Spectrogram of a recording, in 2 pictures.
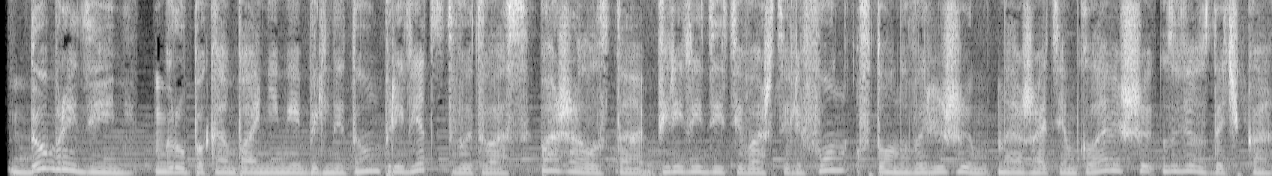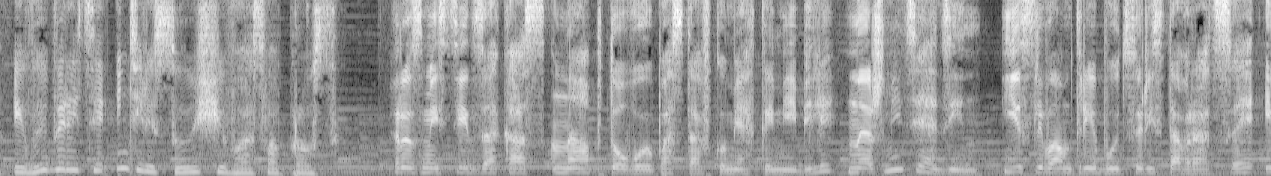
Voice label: IVR

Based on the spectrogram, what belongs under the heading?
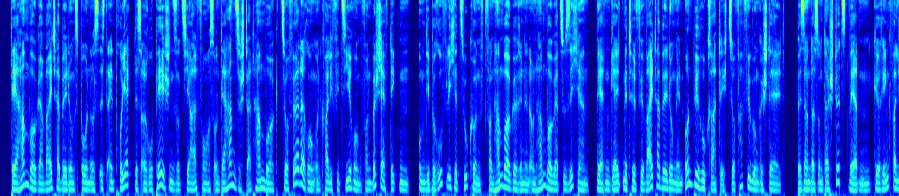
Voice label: German male

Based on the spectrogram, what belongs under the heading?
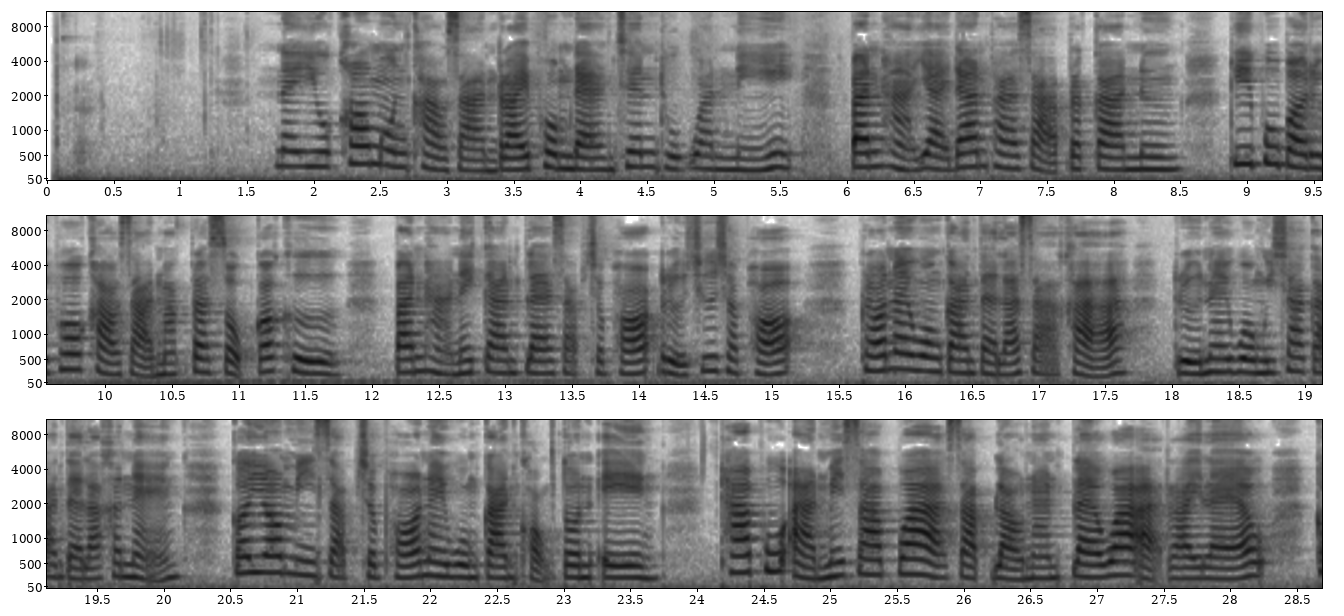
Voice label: Thai female

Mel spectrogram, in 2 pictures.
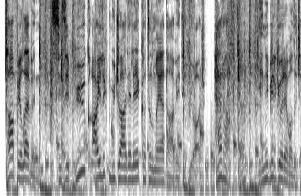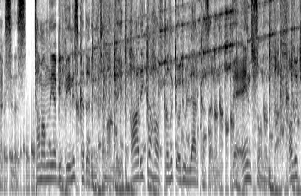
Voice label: Turkish male

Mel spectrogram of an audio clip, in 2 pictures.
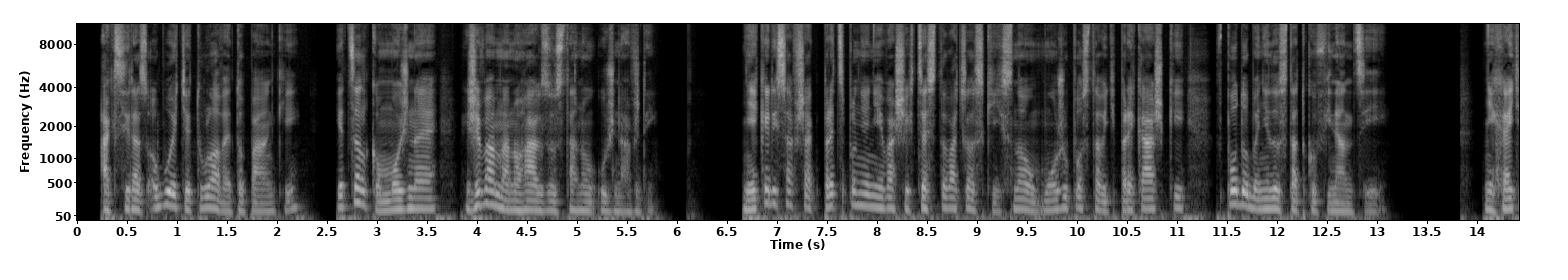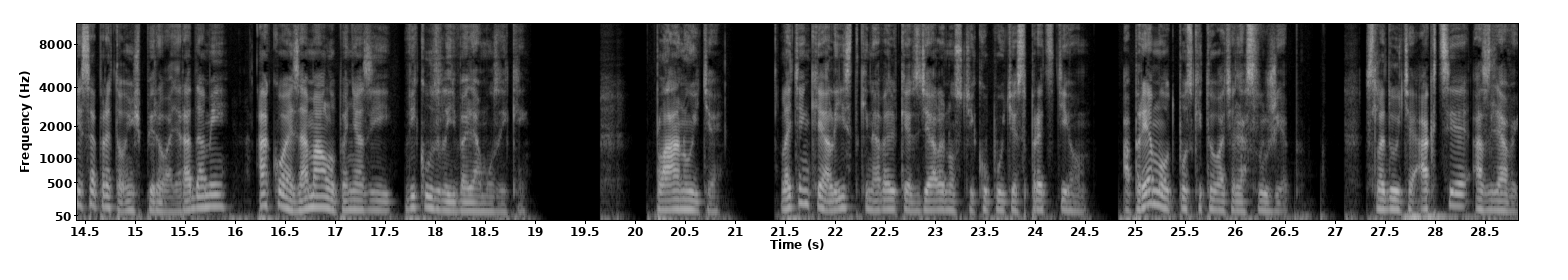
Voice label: Slovak male

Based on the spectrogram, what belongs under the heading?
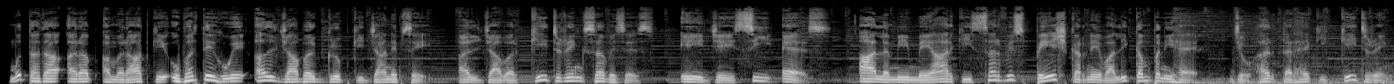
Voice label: Urdu male

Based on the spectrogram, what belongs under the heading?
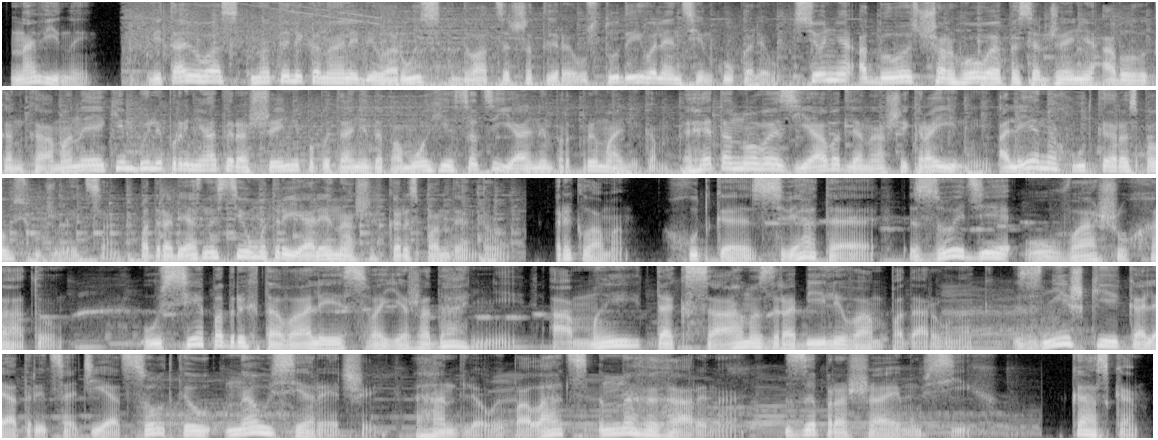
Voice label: Belarusian male

